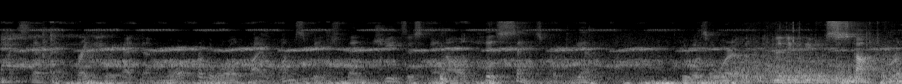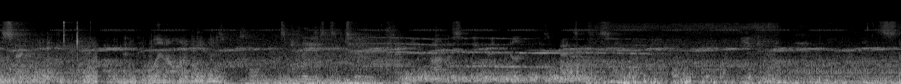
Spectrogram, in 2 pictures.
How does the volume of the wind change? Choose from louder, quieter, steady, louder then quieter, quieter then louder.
louder.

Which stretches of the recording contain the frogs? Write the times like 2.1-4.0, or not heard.
0.0-17.9.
